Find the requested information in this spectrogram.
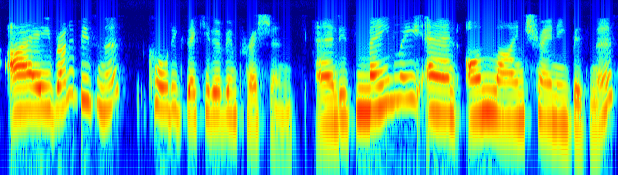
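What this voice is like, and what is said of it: Australian accent. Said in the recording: “I am Australian. Maybe some of your listeners would have already been able to pick that from my accent”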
